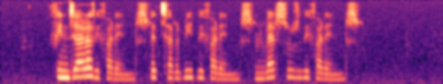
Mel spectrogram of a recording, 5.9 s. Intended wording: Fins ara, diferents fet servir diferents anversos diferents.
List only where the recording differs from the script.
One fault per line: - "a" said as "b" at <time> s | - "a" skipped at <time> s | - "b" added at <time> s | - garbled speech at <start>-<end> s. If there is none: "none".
none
